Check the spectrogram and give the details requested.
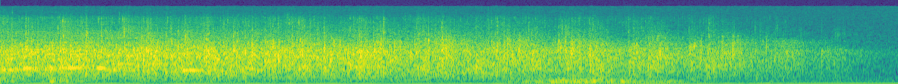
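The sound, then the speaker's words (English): A church audience claps together to bless the Lord in a dense, steady wash of applause, holding strong before slowly fading out toward the end. “Is there anybody that's going to clap their hands with me and bless the Lord?”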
